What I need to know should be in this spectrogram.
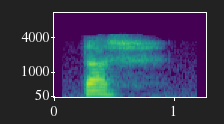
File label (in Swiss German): "asch", alsace; peche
